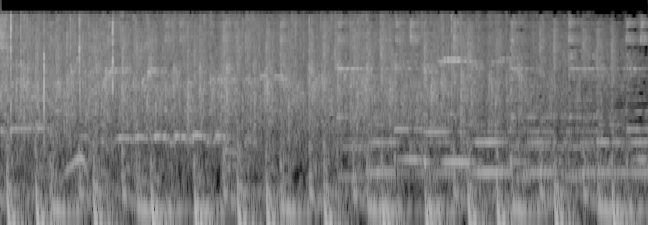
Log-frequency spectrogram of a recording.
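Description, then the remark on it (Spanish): Loud, sustained crowd applause for Daniel Gutiérrez on the radio show Giant Metal Roboto on Radio Enciende fills the whole stretch: dense clapping with a steady pulsing beat underneath and a few high whistles or cheers poking through. “Un aplauso bien fuerte para Daniel Gutiérrez.”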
